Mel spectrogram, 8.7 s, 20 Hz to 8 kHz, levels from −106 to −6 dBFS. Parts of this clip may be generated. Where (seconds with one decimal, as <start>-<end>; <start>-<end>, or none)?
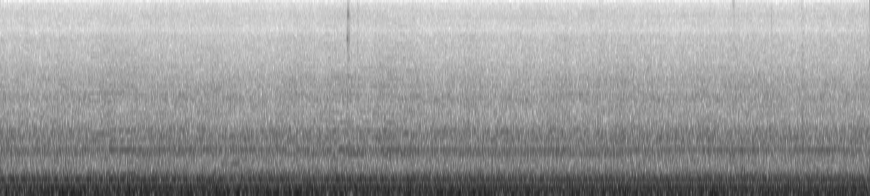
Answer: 0.9-1.5; 1.9-2.4; 3.2-4.2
